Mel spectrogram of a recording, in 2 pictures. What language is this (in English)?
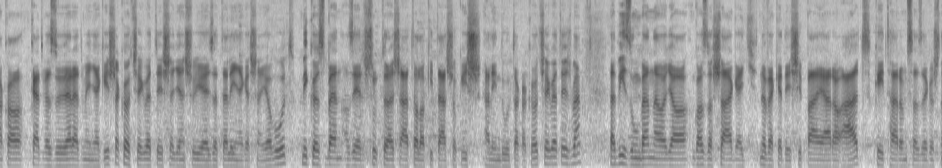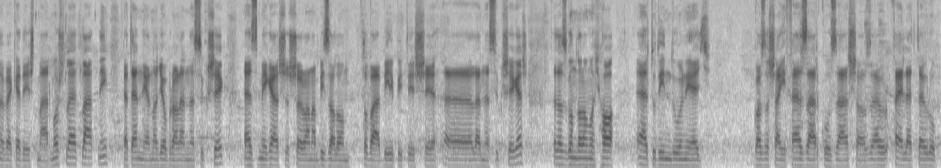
Hungarian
